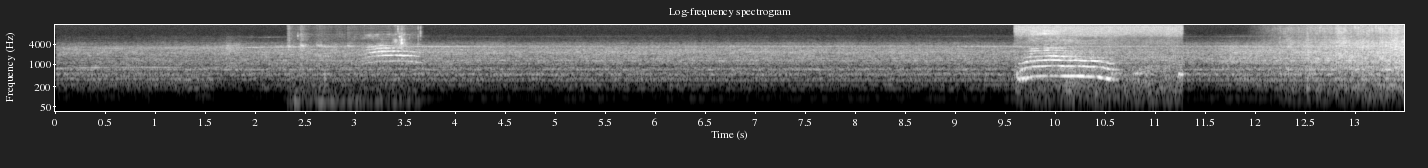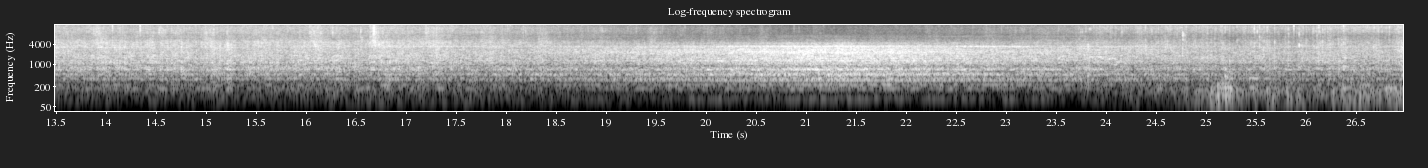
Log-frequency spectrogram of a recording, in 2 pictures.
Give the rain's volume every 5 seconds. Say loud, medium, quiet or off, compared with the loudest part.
off, off, loud, loud, medium, loud.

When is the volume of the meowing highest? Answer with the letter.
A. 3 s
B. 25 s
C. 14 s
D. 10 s
D.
